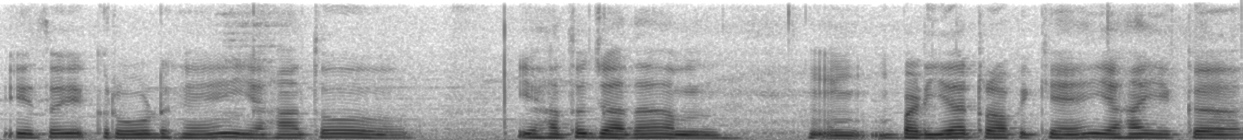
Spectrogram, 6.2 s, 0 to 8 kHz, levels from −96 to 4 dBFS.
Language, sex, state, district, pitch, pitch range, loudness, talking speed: Hindi, female, Bihar, Patna, 180 Hz, 170-190 Hz, -18 LUFS, 155 wpm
